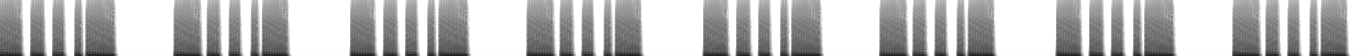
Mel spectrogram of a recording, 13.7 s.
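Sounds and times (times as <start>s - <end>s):
bass: 0.0s - 1.2s, 1.8s - 2.9s, 3.6s - 4.7s, 5.3s - 6.5s, 7.1s - 8.2s, 8.8s - 10.0s, 10.6s - 11.8s, 12.4s - 13.5s.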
